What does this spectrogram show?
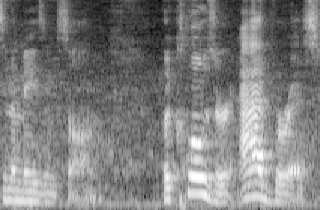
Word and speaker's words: Adverse: The closer, Adverse. For a long time I actually pronounced this as Adverice until I actually listened to the song for the lyrics versus the melody and the structure.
